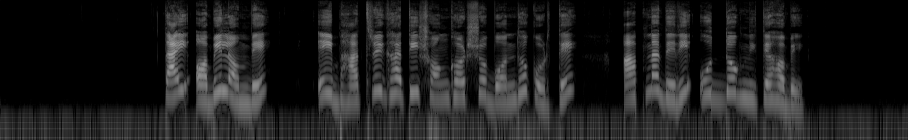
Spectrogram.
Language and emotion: Bengali, neutral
